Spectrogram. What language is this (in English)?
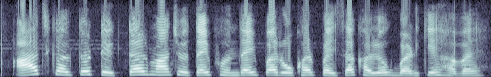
Chhattisgarhi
